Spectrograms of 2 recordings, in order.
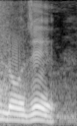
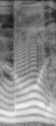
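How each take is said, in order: First: The final e is sounded as a vowel. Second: The final e is not sounded at all. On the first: The speaker calls it wrong. "नोज ना कि नोजे" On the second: The speaker calls it right. "नोज ना कि नोजे"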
